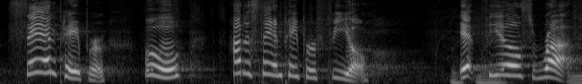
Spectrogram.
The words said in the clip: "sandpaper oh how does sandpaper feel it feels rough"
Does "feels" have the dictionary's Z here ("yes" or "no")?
yes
